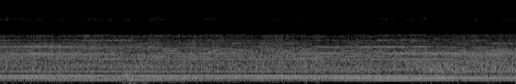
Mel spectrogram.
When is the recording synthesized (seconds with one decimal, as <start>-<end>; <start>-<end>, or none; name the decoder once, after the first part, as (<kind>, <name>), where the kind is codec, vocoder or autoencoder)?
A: 1.0-4.1 (autoencoder, DAC-VAE); 4.6-5.2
